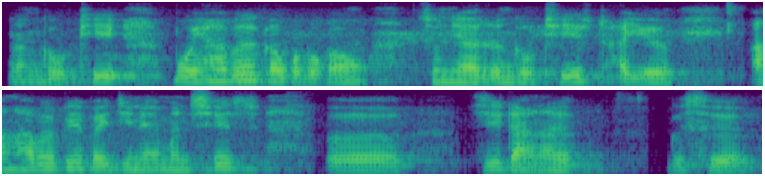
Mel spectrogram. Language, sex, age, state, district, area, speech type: Bodo, female, 30-45, Assam, Baksa, rural, spontaneous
